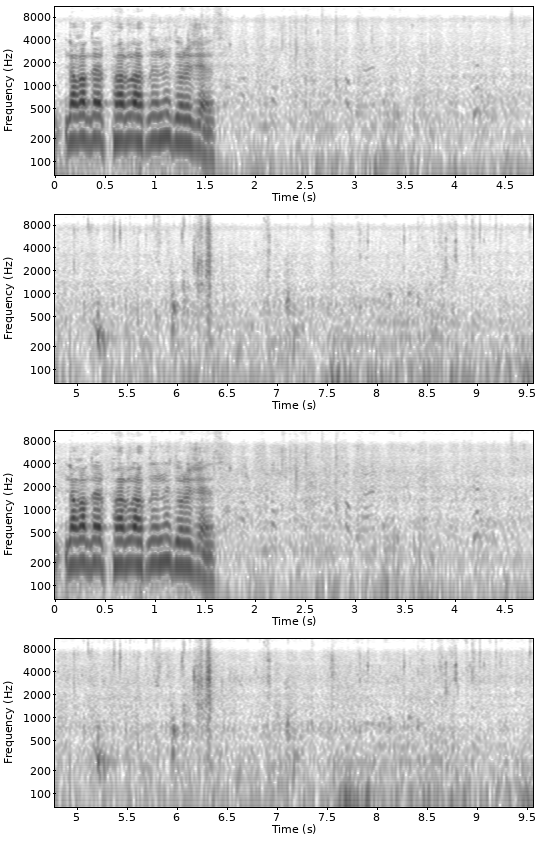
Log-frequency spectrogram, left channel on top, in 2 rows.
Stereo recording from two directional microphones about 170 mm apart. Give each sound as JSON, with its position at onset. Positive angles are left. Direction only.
{"t": 0.1, "sound": "a man's voice", "side_deg": 25}
{"t": 5.9, "sound": "patter", "side_deg": 10}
